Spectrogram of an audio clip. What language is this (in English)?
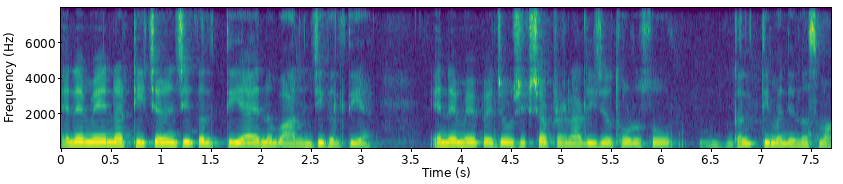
Sindhi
